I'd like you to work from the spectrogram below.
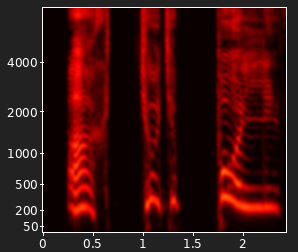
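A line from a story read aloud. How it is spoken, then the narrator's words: Sobbing. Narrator (Russian): всхлипнула Полианна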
